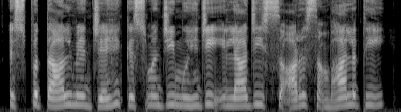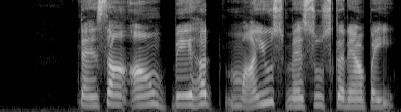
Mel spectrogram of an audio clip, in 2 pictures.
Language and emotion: Sindhi, sad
